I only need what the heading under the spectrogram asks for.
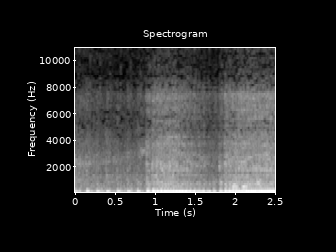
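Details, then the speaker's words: Bajaj Avenger 220cc single at idle: light, quick "ting-ting" ticking over the idle thump from both tappets, which are loose and need clearance adjustment to quieten it; bike also has an oil leak. "यहां पे देखिए sound तिन-टिंग टिंग टिंग टिंग T यह तो TP चल रहा है ना दोनों टिंग टिंग टिंग टिंग कर रहा है"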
